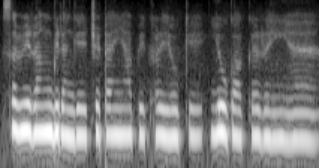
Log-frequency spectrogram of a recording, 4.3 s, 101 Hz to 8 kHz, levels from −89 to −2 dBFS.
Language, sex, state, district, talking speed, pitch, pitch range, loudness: Hindi, female, Bihar, Patna, 140 wpm, 235 Hz, 230-250 Hz, -13 LUFS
